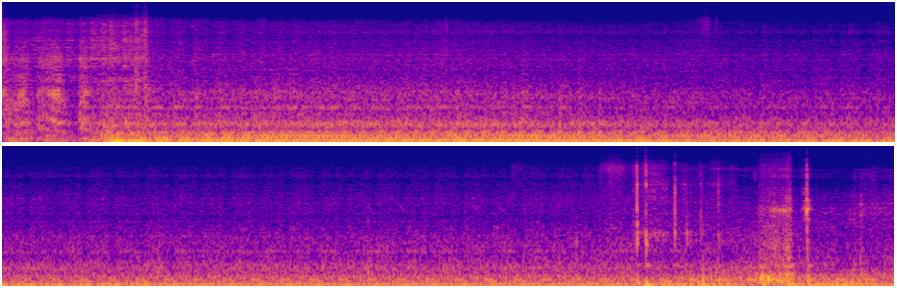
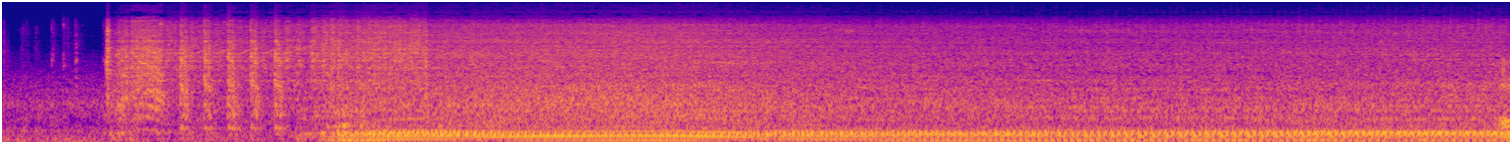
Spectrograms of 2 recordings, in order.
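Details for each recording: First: Car with a persistent misfire, first guess failed: lumpy, uneven idle that stumbles and shakes, with RPM fluctuating; no spark heard on one coil, a dead cylinder from a failed ignition coil pack, replaced with junkyard parts. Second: Engine cranks, catches and settles into a steady, even idle with no stumble or misfire after a persistent misfire was fixed by replacing the failed ignition coil pack with a junkyard part.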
